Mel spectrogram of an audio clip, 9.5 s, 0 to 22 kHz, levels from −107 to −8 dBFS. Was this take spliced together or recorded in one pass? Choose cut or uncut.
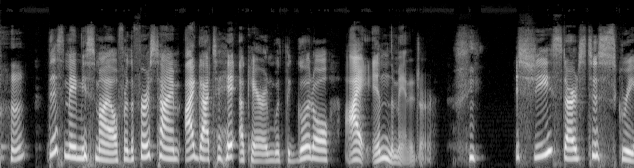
uncut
